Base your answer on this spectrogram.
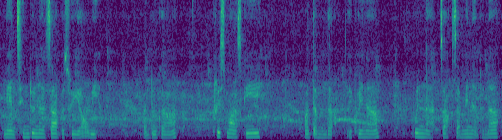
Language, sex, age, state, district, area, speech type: Manipuri, female, 30-45, Manipur, Imphal East, rural, spontaneous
